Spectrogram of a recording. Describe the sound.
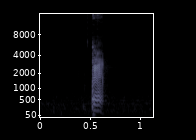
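A single short, loud fart noise made with the mouth, a sputtering burst lasting about a tenth of a second that stands out sharply against near silence.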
